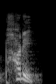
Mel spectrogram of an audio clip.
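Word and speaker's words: Paris: 발음이 현지 발음은 파리 약간 이렇게 되거든요. 아마 프랑스 파리 하면은 많은 분들이 이런 유럽 여행 하면은 바로 떠오르실 수 있는 그런 관광지라고 생각이 드는데요.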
